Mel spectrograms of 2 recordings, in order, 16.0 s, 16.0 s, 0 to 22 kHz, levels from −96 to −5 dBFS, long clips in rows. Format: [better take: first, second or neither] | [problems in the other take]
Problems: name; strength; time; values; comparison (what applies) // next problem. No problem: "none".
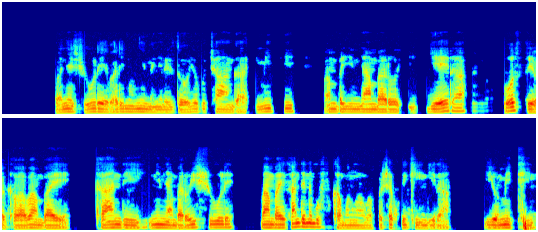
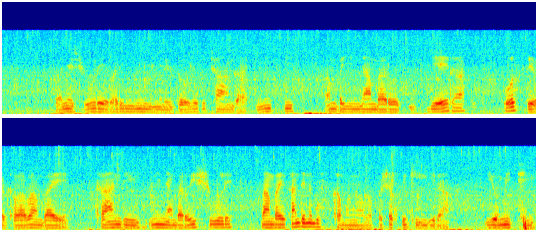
first | background sound (Rain); 9 dB below the speech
